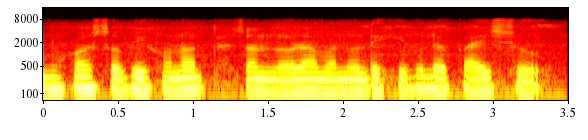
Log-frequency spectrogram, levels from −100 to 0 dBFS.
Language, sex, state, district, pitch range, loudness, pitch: Assamese, male, Assam, Sonitpur, 120-130 Hz, -16 LUFS, 125 Hz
